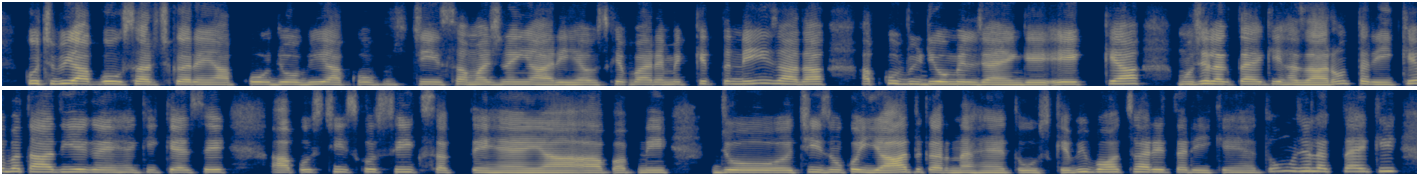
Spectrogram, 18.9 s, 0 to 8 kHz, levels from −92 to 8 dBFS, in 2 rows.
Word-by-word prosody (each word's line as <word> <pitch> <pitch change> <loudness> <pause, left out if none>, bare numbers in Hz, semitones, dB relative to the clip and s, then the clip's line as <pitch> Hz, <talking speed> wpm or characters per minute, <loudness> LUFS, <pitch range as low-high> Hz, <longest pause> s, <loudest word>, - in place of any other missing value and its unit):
कुछ 265 -1 +1
भी 270 +2 +4
आप 245 -2 +7
वो 240 0 +4
सर्च 220 -2 +1
करें 215 -3 +1
आपको 200 +2 -1
जो 205 +1 0
भी 205 +3 -1
आपको 200 +1 -4 0.3
चीज़ 215 -3 -4
समझ 210 -2 -1
नहीं 210 0 -1
आ 200 -1 +3
रही 195 0 -1
है, 195 - -1
उसके 190 +4 -5
बारे 210 -1 0
में 210 0 -5
कितनी 250 +3 -1
ज़्यादा 230 -3 +3 0.3
आपको 245 +3 -2
वीडियो 225 0 +2
मिल 220 -1 0
जाएँगे। 190 -1 +1 0.2
एक 210 -1 0
क्या, 255 0 +5 0.3
मुझे 220 +4 +3
लगता 230 -2 +4
है 220 -1 +2
कि 225 +2 -1
हज़ारों 195 +3 +2
तरीके 205 +3 0
बता 255 -3 +3
दिए 235 0 +1
गए 220 -1 -1
हैं 210 -1 -7
कि 215 - -11
कैसे 225 +1 0 0.3
आप 210 +1 0
उस 225 0 -3
चीज़ 235 -3 -7
को 240 - 0
सीख 235 -2 -5
सकते 200 0 -4
हैं 190 -1 +1
या 185 0 +2
आप 185 0 +2
अपनी 200 +2 -3 0.3
जो 205 -1 +1
चीज़ों 220 -1 -3
को 230 - +3
याद 210 +2 +5
करना 195 -3 0
है 185 -1 -1
तो 190 +2 -4
उसके 180 +3 -6
भी 240 +5 0
बहुत 235 -1 0
सारे 230 -2 +2
तरीके 205 -2 -5
हैं। 200 -1 -7
तो 280 +10 -8
मुझे 310 -1 0
लगता 285 0 -1
है 285 - +1
कि 300 +3 -1
215 Hz, 215 wpm, -24 LUFS, 200-235 Hz, 0.3 s, आप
